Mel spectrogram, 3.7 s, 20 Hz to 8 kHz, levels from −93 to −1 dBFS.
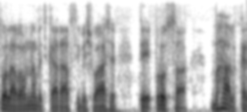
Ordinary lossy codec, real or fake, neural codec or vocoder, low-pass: Opus, 32 kbps; real; none; 7.2 kHz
